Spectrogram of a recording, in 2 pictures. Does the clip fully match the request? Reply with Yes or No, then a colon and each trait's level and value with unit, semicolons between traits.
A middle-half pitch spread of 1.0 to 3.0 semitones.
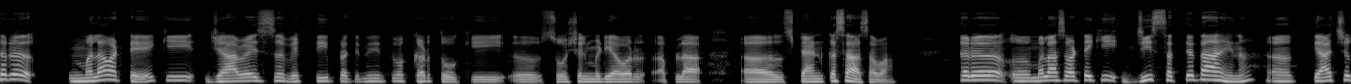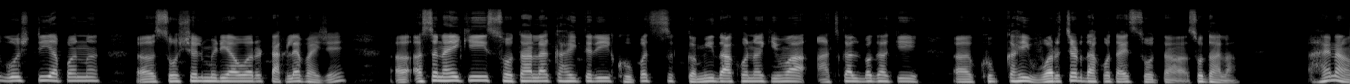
No: average, 4.5 semitones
